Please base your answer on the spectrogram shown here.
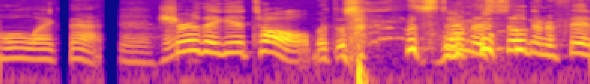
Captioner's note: laughs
